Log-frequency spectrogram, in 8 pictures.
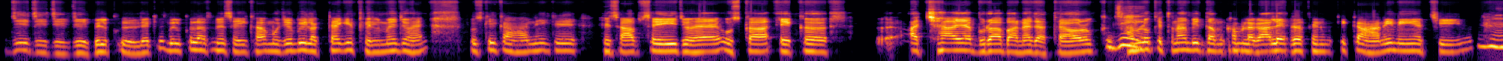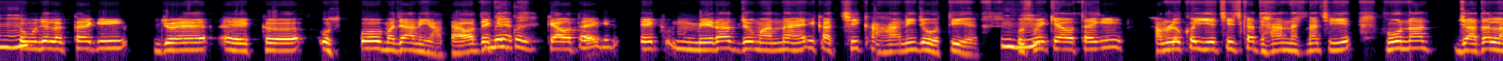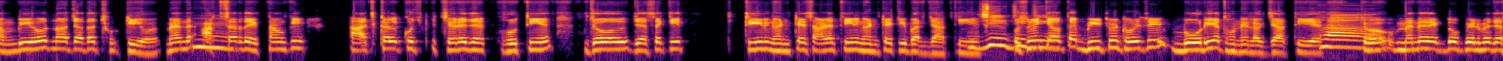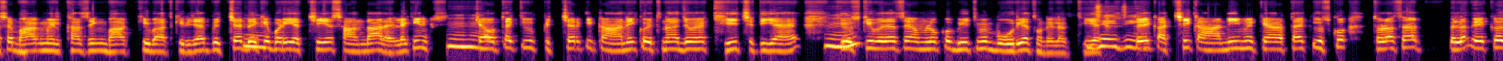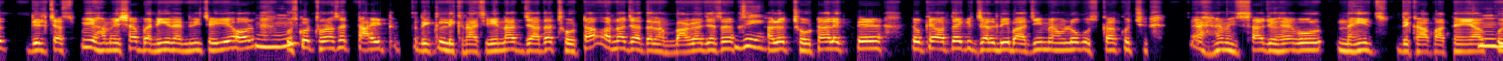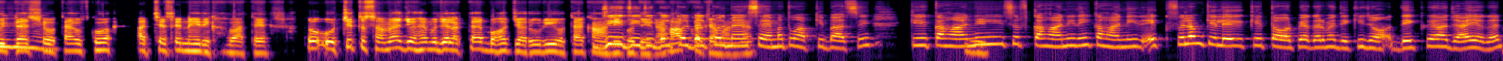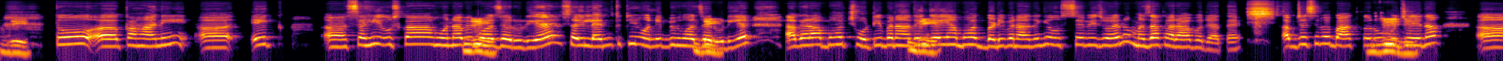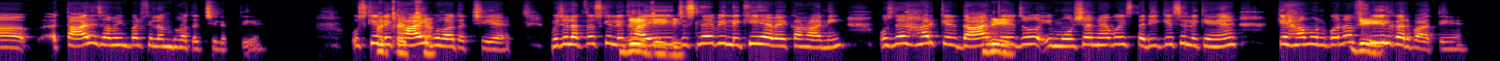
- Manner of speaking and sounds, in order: other background noise; tapping; in English: "टाइट"; in English: "लेंथ"; horn; in English: "इमोशन"; in English: "फ़ील"
- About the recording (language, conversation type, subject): Hindi, unstructured, आपके हिसाब से एक अच्छी कहानी में क्या होना चाहिए?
